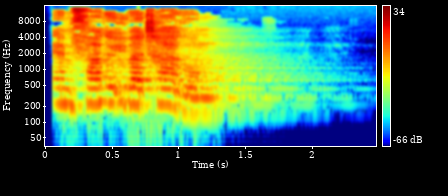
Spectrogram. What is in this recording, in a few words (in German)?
Empfange Sms Girl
